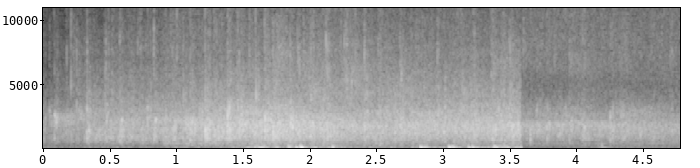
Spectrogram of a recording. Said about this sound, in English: So please give her a warm welcome, great applause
